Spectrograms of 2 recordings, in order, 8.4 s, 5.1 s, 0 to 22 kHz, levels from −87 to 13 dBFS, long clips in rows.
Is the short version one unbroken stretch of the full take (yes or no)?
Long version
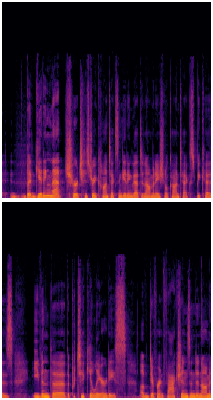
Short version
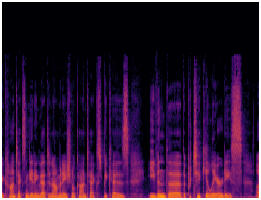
yes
